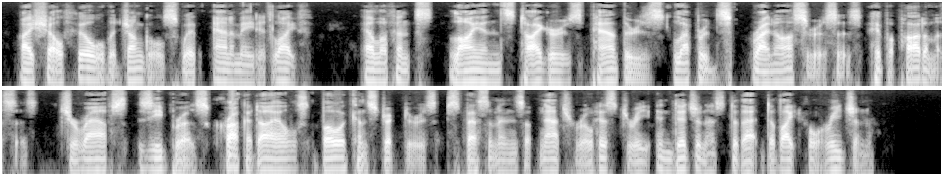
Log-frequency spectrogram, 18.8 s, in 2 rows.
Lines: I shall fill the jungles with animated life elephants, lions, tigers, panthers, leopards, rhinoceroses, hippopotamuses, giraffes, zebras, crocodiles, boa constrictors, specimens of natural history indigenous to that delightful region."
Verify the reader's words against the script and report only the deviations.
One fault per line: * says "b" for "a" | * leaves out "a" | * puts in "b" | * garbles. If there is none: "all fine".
all fine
